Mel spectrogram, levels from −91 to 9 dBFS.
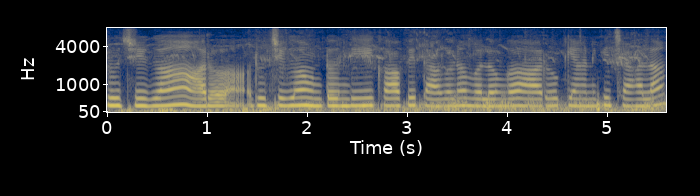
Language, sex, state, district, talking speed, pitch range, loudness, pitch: Telugu, female, Andhra Pradesh, Chittoor, 120 wpm, 250-265 Hz, -13 LUFS, 255 Hz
